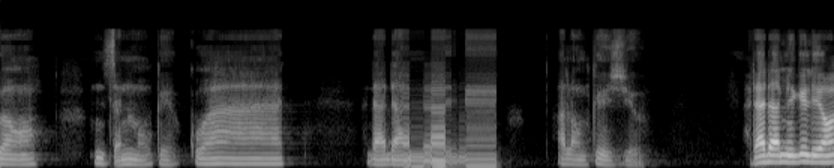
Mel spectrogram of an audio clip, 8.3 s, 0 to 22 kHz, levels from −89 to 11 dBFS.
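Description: Throughout, the speech has a hissy, underwater smear and nothing above 10.6 kHz. This is likely Nellymoser compression, whose noise-filled bands give a grainier texture than ordinary low-pass dulling.

From 4.04 to 5.15 s, robotic sound from repeated short buffers turns the speech into a rigid metallic buzz at 66.8 Hz. That fits a roughly 15 ms chunk likely being replayed while most real audio is skipped. Unlike a steady hum, the buzz still loosely follows the speech.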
